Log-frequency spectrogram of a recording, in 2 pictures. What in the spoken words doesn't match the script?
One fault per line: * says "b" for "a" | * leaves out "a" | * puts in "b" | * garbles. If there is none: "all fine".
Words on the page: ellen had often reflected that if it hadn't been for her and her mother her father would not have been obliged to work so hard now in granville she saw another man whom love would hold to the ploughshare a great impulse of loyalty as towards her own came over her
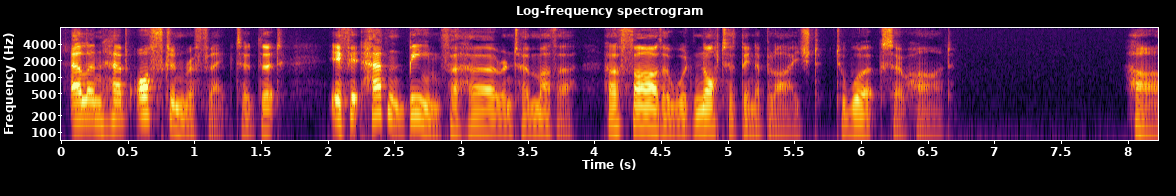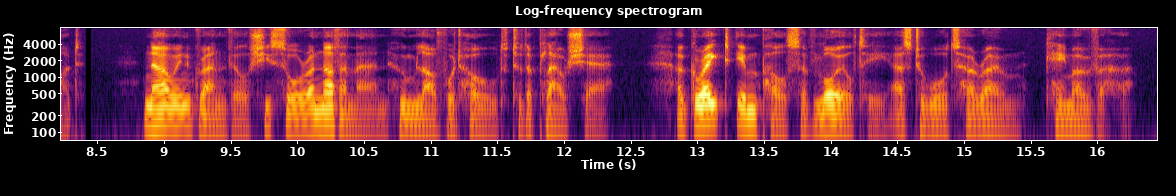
* puts in "hard"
